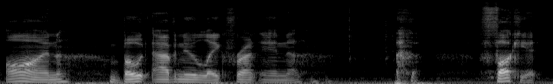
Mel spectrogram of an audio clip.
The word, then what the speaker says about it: Phuket: It is on Boat Avenue Lakefront in Phuket or Phuket. Phuket, I think is how you say it.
